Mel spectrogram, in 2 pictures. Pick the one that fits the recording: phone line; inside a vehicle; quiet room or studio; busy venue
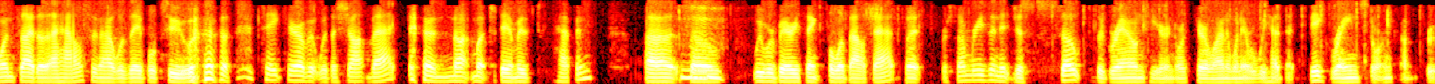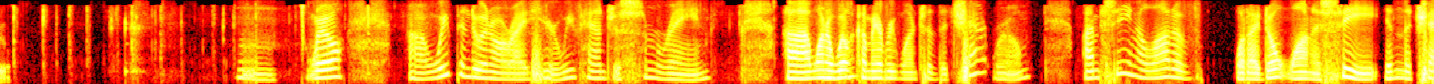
phone line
